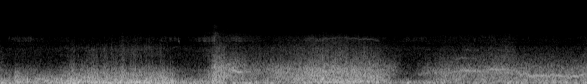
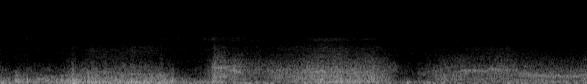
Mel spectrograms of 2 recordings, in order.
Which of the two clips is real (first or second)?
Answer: first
